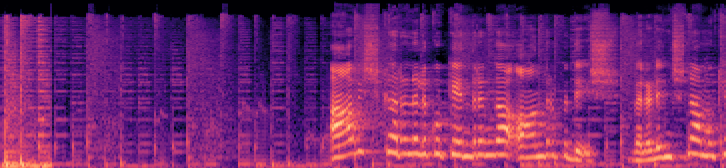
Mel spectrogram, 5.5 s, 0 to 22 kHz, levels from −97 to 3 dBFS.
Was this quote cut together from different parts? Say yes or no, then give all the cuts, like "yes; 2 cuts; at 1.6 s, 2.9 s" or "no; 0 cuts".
no; 0 cuts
